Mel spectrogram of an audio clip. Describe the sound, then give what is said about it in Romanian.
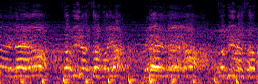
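A large protest crowd in Piața Victoriei, Romania, chants anti-corruption slogans in unison at a Sunday protest in defense of prosecutors, voices rising and falling in a steady rhythmic cadence with regular beats, loud and dense throughout. “Am auzit duminică de duminică în piața Victoriei justiție, nu corupție, DNA să vină să vă ia. Au fost proteste pentru apărarea procurorilor.”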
